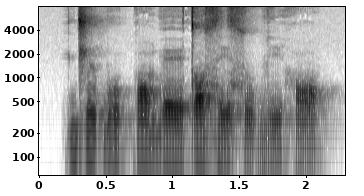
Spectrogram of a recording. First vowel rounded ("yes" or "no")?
no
